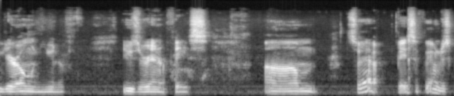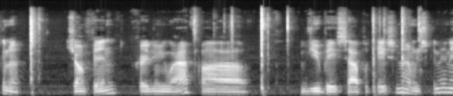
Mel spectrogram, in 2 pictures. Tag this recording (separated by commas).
Speech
